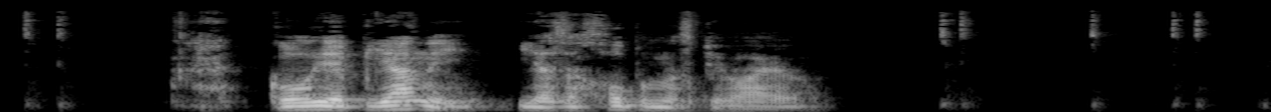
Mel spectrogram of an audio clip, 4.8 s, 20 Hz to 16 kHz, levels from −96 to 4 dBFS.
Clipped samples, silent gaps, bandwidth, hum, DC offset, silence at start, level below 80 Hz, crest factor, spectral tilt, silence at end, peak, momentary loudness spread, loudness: under 0.1%; none; 10.5 kHz; none; under 0.1%; 0.7 s; -66 dBFS; 22 dB; -5.5 dB/octave; 1.75 s; -6 dBFS; 21 LU; -25 LUFS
